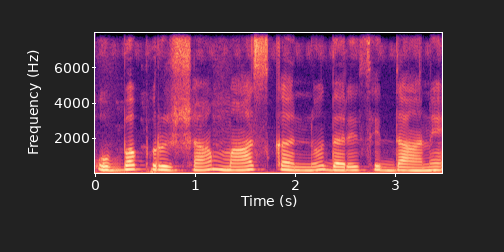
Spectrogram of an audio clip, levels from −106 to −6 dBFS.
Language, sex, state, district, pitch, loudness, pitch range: Kannada, female, Karnataka, Dakshina Kannada, 200 Hz, -17 LUFS, 190-215 Hz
